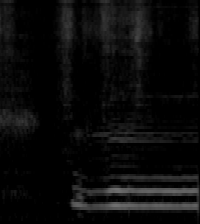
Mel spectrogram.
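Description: A woman's steady, level hum ('mmm'), a thinking sound held for over a second, starting about two-thirds of a second in after a brief hush.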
